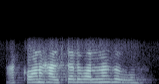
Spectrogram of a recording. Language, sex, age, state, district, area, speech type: Odia, female, 60+, Odisha, Jharsuguda, rural, conversation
